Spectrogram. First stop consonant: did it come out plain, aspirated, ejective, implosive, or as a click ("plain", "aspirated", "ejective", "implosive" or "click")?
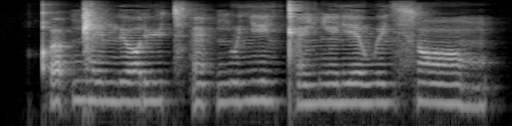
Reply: ejective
